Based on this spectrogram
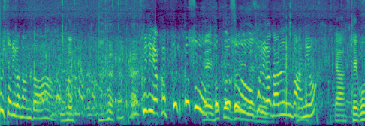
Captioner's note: ~ making water sound ~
